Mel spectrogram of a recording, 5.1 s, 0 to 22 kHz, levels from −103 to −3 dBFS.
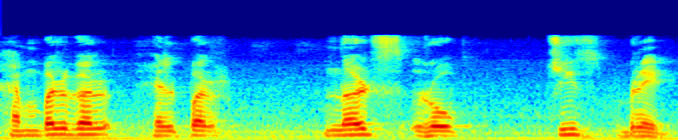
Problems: constant background noise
